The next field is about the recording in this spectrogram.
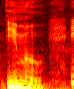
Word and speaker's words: emu: But one of the famous birds in Australia that I hear mispronounced a lot in the U.S. is the emu. – Yeah, we call it, we just say emu. – Emu, yeah, right? It's not a cow. It doesn't moo.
